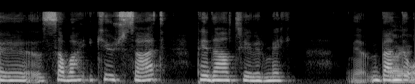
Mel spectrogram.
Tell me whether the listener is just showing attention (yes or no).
no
